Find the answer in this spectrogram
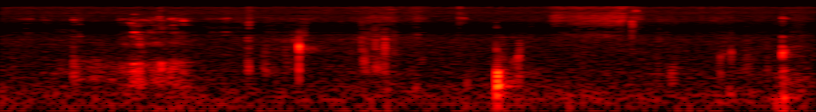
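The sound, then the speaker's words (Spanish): Someone quietly sips water from a glass, with soft wet mouth noises and a few sharp little clicks and a swallow spread across a few seconds, no talking. “Bueno, aquí tengo mi vaso de agua. Voy a tomar un sorbo.”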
